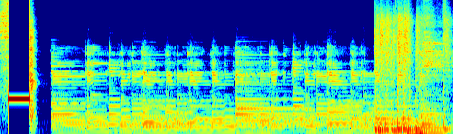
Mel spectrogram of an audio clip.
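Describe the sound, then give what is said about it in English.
A loud, steady high-pitched ringing tone sounds briefly at the start, then gives way to sustained, buzzing electronic music tones that carry on to the end with no talking. “You hear that? This constant ringing and ringing and ringing and ringing and.”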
